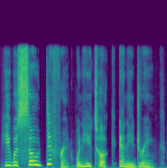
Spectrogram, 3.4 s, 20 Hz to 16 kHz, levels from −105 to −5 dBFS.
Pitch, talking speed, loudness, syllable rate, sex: 240 Hz, 160 wpm, -19 LUFS, 4.0 syllables/s, female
